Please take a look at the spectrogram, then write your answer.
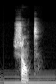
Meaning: second-person singular present indicative/subjunctive of chanter
- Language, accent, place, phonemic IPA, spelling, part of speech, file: French, France, Lyon, /ʃɑ̃t/, chantes, verb, LL-Q150 (fra)-chantes.wav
